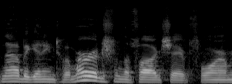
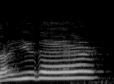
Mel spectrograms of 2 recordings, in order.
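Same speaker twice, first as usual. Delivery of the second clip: put-on little child-like voice, higher and louder; 4 dB louder than usual. Voicing a small creature in a horror scene: small childlike voice. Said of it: "a little voice that says".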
